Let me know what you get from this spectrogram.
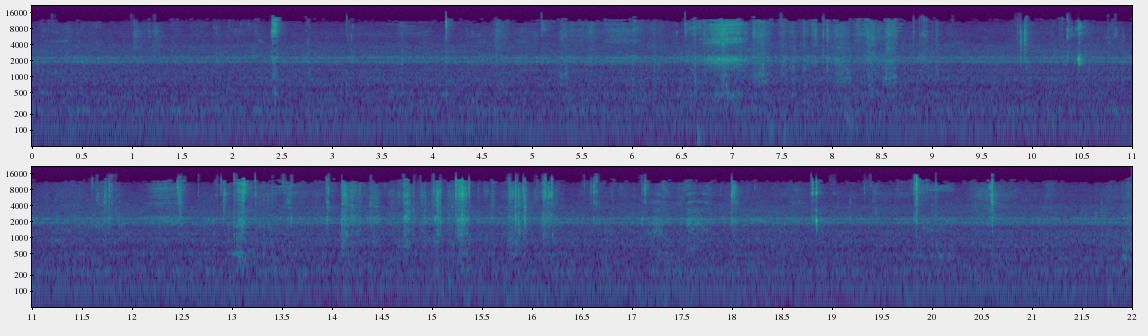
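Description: Close-up eating sounds of a person biting into and chewing a McDonald's Double Quarter Pounder with Cheese: many short wet mouth clicks and smacks, scattered irregularly and more frequent after the first few seconds. A steady low hum runs underneath.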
